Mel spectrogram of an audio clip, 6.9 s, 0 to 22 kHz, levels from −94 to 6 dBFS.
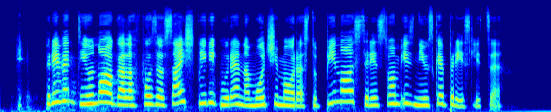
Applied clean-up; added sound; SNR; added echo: neural mask model DeepFilterNet 3.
